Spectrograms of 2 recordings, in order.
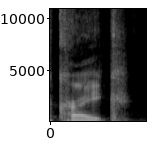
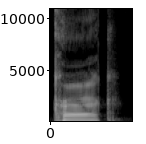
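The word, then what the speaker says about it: craic: And it's pronounced like crack.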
